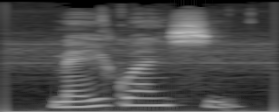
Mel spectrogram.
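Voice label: "mei2guan1xi", Chinese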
